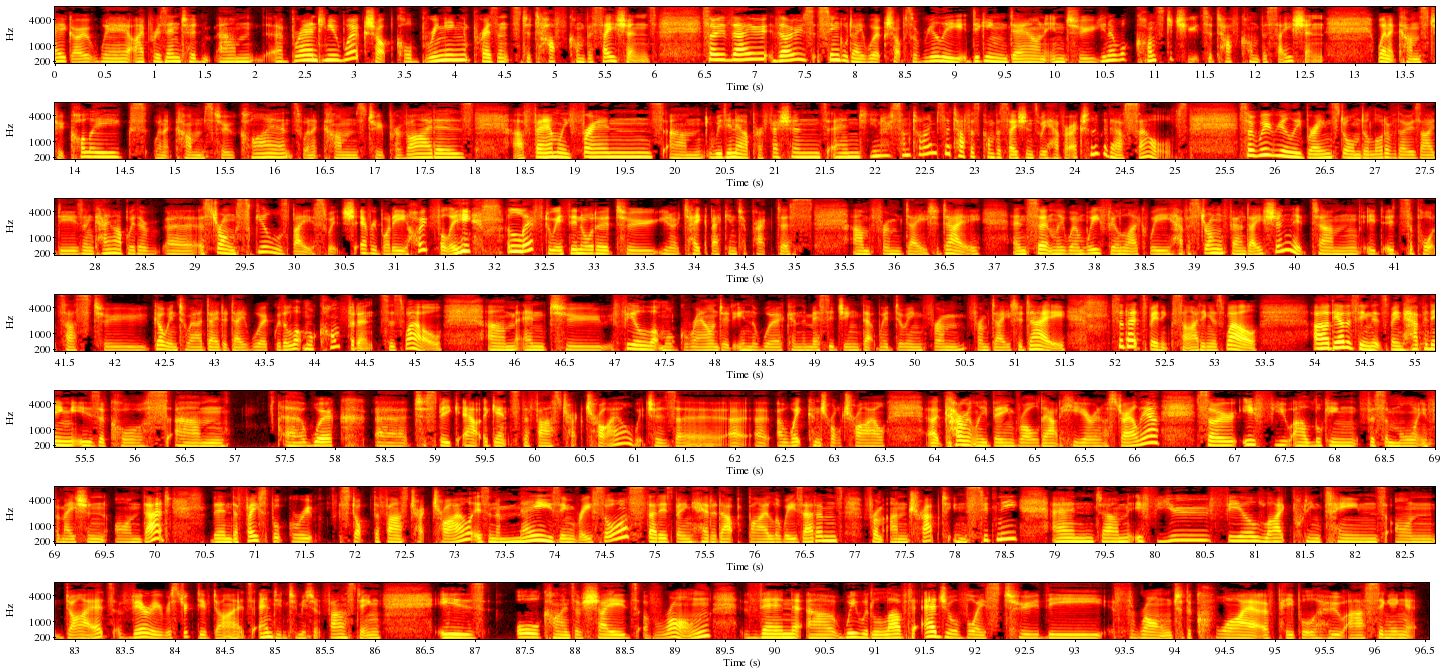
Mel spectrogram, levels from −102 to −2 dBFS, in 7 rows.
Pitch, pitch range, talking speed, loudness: 175 Hz, 160-205 Hz, 175 wpm, -26 LUFS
